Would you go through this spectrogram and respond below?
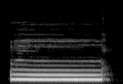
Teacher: Again, the sound travels out of my nose because it's another nasal sound. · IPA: /n/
